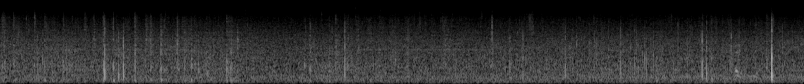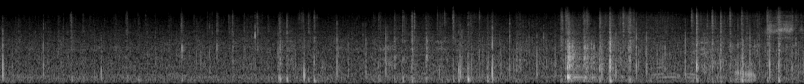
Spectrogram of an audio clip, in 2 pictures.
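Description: Steady rain falling on an umbrella, with scattered sharp ticks of single drops hitting it. Voices and a few louder knocks come in near the end.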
